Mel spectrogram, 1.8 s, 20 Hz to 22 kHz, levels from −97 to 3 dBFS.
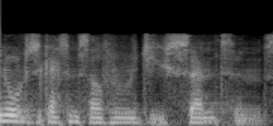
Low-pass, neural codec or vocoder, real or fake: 7.2 kHz; vocoder, 24 kHz, 100 mel bands, Vocos; fake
